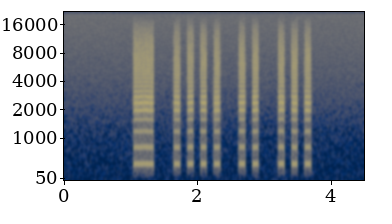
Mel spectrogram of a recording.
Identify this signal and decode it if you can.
Morse code, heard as a buzzer, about 12 wpm. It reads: THIS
